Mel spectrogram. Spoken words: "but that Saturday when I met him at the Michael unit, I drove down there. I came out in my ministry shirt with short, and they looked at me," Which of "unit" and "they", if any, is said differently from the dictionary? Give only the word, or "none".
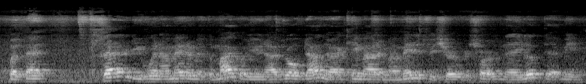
unit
